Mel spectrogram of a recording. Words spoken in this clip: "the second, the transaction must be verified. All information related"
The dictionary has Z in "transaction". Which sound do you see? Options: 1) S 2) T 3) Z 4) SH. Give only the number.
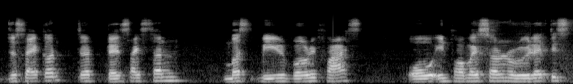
1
